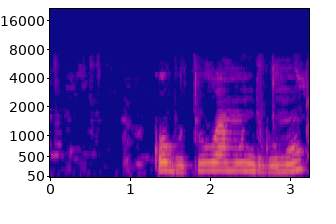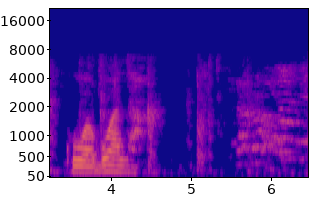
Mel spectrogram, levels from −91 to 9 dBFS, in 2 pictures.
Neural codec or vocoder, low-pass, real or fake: none; 7.2 kHz; real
